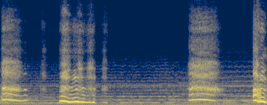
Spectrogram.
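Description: A woman crying: three gasping, sobbing wails with breathy voice, over quieter background music holding a steady drone.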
